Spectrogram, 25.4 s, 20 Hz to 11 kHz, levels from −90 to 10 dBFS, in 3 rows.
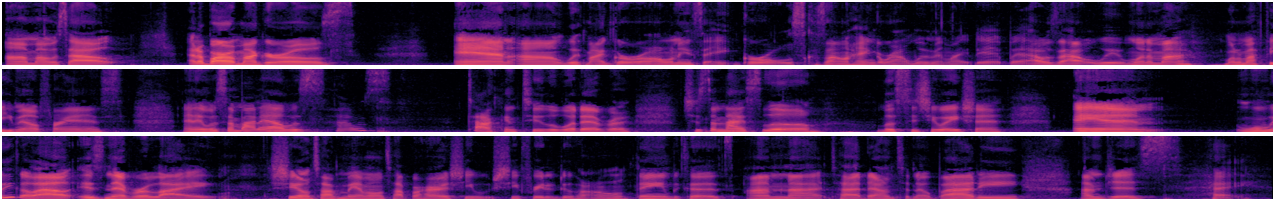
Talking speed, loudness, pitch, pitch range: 220 wpm, -31 LUFS, 160 Hz, 150-190 Hz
